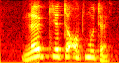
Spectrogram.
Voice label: Ontmoeten, Dutch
